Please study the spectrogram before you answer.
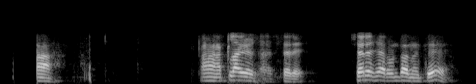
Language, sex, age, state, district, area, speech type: Telugu, male, 60+, Andhra Pradesh, Bapatla, urban, conversation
